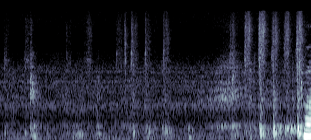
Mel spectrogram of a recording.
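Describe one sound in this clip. A palette knife scrapes softly across paper.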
